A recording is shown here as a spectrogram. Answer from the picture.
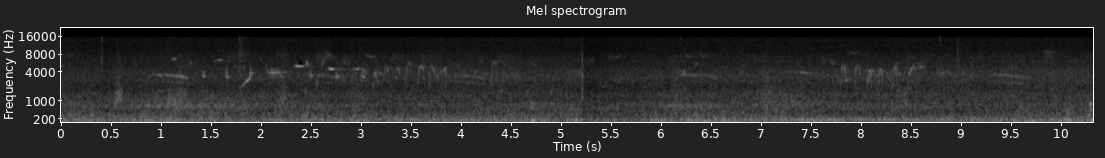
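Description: Small birds chirping and calling in short, scattered notes over a steady low rumble of open-air background noise.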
